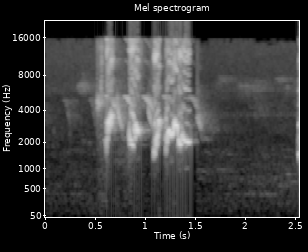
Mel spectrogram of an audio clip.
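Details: Red-whiskered bulbul morning song, used as a lure recording to train other bulbuls to sing: one quick phrase of four or five bright, rolling whistled notes, then a pause and the start of the next phrase.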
